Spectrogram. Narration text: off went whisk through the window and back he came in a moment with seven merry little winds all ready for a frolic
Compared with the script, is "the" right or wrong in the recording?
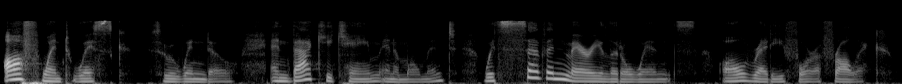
wrong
